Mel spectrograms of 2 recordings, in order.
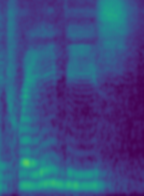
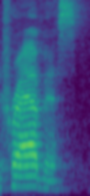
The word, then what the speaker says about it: Travis: the voice introducing me they'll mispronounce my name the people from they'll say Traves or something weird I can't even sound like them it's so messed up they say Travis and uh instead of Travis even like the other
